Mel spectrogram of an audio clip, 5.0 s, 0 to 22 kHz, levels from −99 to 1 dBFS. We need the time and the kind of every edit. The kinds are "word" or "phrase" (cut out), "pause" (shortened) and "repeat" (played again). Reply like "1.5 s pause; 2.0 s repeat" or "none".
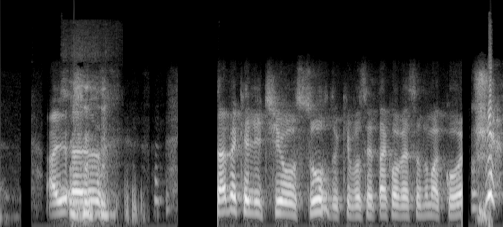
none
